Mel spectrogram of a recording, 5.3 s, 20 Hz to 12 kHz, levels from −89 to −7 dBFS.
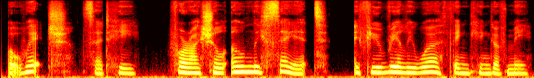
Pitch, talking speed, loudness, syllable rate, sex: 180 Hz, 180 wpm, -19 LUFS, 4.7 syllables/s, female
